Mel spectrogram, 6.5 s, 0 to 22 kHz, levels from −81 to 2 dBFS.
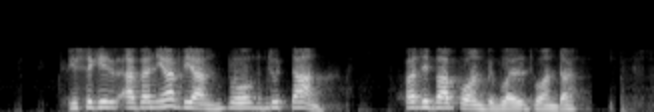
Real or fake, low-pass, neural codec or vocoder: fake; 3.6 kHz; codec, 16 kHz in and 24 kHz out, 0.6 kbps, FocalCodec, streaming, 2048 codes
